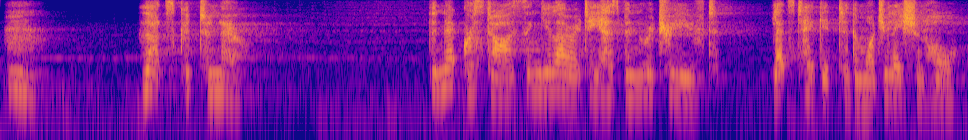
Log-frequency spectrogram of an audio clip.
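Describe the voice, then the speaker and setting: An actress playing a calm, composed researcher in a game, speaking in a measured, formal, precise way. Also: female voice, medium pitch. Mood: calm, attentive. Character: calm, composed woman researcher, protective and serious. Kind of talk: scripted game character acting. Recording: echoey hall reverb, music behind.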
